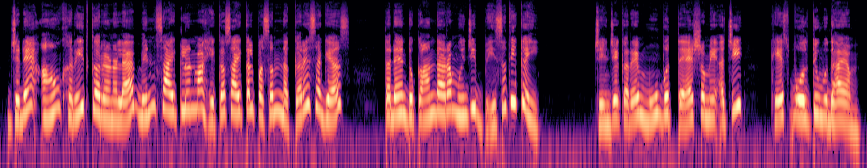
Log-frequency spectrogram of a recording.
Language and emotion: Sindhi, angry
